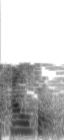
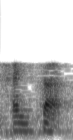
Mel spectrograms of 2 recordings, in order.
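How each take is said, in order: First: The word ends in the vowel u. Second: The word ends in the vowel a. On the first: This is the standard form of the word. "dibaca haitu tetap dengan dhommah" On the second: Some Arabs say it this way as a dialect form. "menjadikan dia tetap dengan fathah"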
